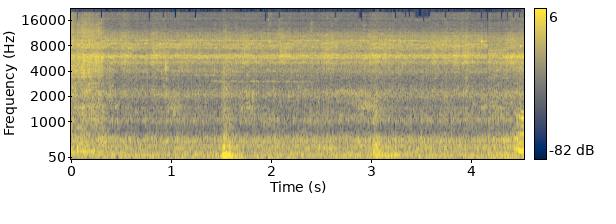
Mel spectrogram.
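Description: Something is rinsed under a steadily running tap, the water flowing continuously at moderate volume with a few small knocks and splashes, no talking.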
